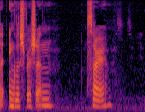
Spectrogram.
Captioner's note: speaking French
